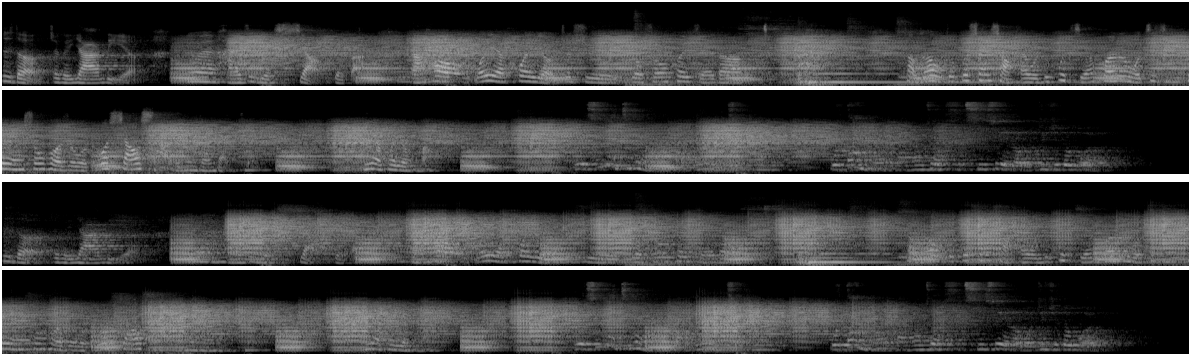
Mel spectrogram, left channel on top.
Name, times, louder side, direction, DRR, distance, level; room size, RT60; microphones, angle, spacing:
voice 1, 0.0-7.4 7.7-8.4 8.7-14.2 15.5-16.2, left 6 dB, 55° left, 8 dB, 0.4 m, -32 dB
sound 1, 1.7-20.8 21.2-21.4, right 2 dB, 90° right, 0.9 m, -27 dB
voice 2, 3.9-4.3 17.6-19.6 20.1-22.8, right 1 dB, 65° right, -3 dB, 1.4 m, -39 dB
sound 2, 6.2-13.6, left 1 dB, 35° left, 0.9 m, -45 dB
Bass guitar, 8.1-14.3, equal, ahead, 0.6 m, -41 dB
8.1 x 4.8 x 3.2 m, 1.3 s
head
